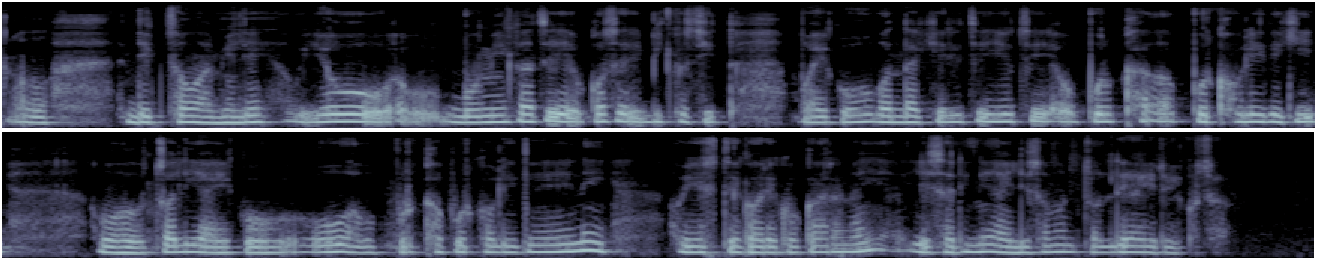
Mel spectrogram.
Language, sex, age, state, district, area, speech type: Nepali, male, 45-60, West Bengal, Darjeeling, rural, spontaneous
